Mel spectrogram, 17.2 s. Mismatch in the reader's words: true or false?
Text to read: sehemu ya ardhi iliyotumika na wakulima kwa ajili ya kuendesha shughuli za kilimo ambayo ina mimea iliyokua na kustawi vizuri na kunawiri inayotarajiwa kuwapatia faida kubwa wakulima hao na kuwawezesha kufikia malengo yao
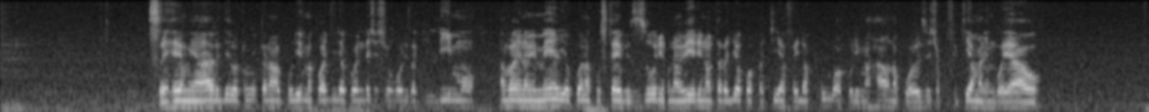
true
